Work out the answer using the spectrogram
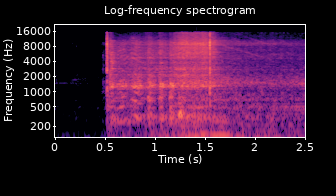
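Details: Holden VZ Commodore with the common no-start-off-the-key fault, fixed by wiring a switch through the firewall (turn key on, then switch): brief crank catches at once and settles into a smooth, even idle; normal start.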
